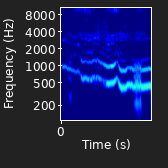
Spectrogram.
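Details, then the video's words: Talkative male pet dog giving one sustained, tonal whine under two seconds long, sliding gently downward with small wobbles in pitch. "My dog talks to me constantly, just like a human. He never stops talking."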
